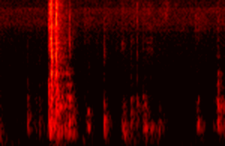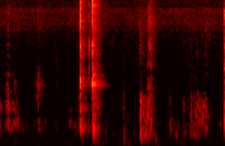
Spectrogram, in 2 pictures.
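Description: Faint scattered clicks and light knocks from a small tabletop tripod and camera being handled and turned on a desk, the two clearest a little under a second in and about four seconds in.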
